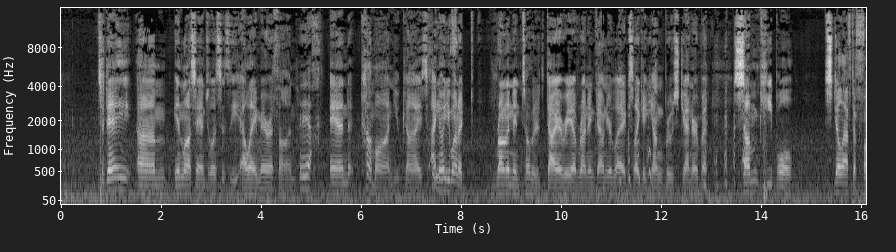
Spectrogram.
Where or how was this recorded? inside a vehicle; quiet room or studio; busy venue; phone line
inside a vehicle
